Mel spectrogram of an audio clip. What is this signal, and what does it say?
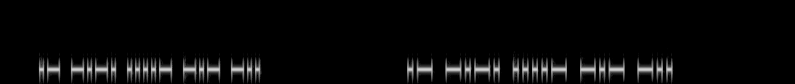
Morse code, heard as a keyed tone, about 33 wpm, 700 Hz. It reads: AC4KD AC4KD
